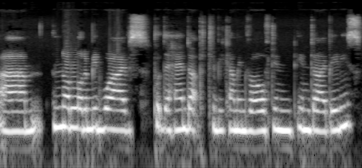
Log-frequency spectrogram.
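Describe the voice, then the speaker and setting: A woman with an Australian accent talks at a moderate pace and fairly high pitch, her dark, mellow tone delivered with monotone, flat intonation and very even loudness. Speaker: diabetes educator and nurse. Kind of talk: online talk. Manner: hesitant, many fillers.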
